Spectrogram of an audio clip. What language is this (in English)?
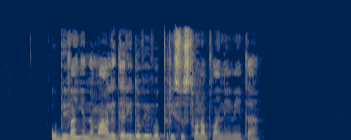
Macedonian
